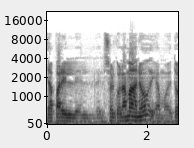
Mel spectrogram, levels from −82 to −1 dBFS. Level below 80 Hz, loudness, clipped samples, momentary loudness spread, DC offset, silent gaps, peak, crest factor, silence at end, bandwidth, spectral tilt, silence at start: -38 dBFS; -14 LUFS; under 0.1%; 17 LU; 2%; none; 0 dBFS; 16 dB; 0 s; 10.5 kHz; -5.5 dB/octave; 0 s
